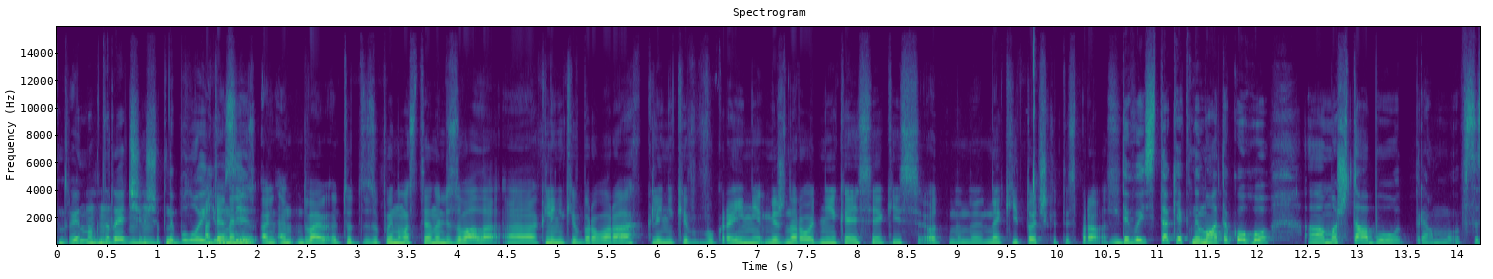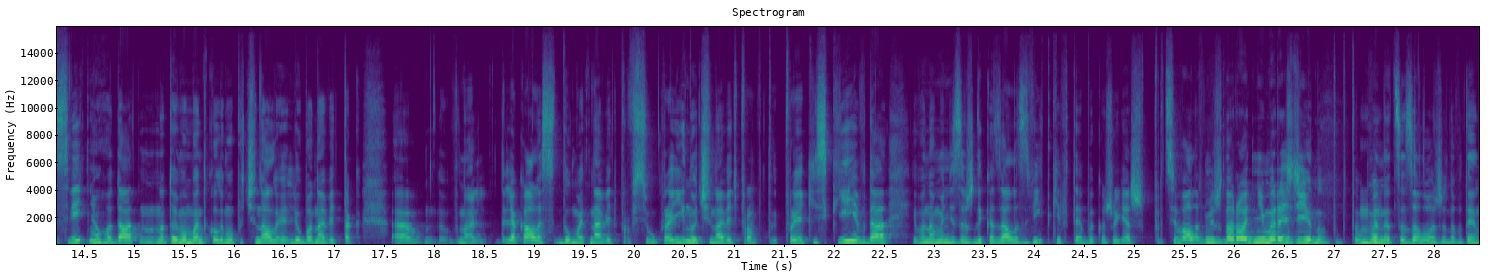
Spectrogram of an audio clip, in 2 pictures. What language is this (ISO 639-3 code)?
ukr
